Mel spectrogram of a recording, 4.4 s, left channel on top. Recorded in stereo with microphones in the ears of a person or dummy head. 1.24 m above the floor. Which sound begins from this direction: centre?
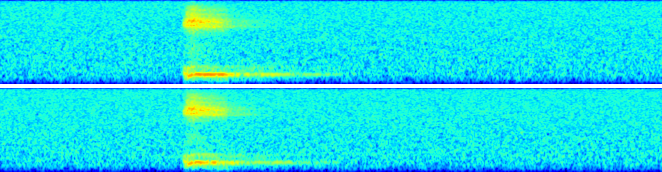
Whispering, at 1.2 s.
